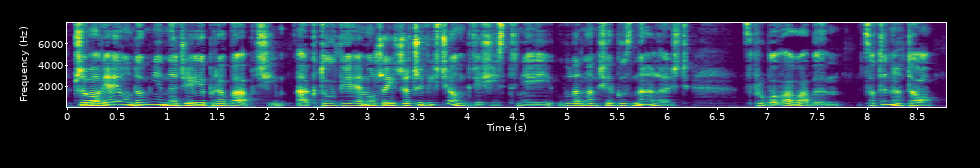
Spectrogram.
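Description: A woman reading an audiobook, voicing the narrator's blunt, excitable young sister. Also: on the low side, moderate pace, natural voice. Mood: determined. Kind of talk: audiobook character voice.

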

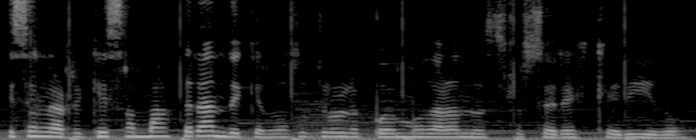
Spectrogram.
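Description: A woman telling a moral story in a sermon, animated, with frequent fillers. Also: mid-range voice, fast talker, faint music behind.

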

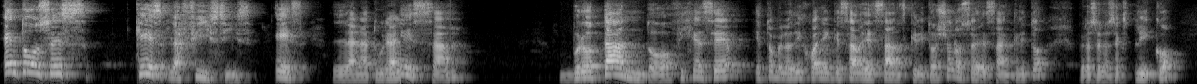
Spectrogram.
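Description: A man with a Rioplatense accent lectures on philosophy, talking directly to his audience and repeating words for emphasis. His pitch swings widely as he explains. The sound is roomy and a little dull. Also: big pitch swings, unhurried, darkish tone. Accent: Rioplatense Spanish. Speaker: philosophy teacher. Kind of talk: lively lecture to camera.

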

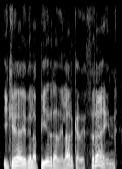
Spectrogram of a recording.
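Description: A man voicing a grave adult leader of men who speaks slowly and measuredly. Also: mid-range voice, very animated, dry recording, clean studio sound.

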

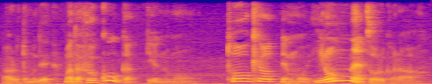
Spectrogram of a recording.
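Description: A man with an Osaka Kansai accent talks fast in casual radio-style banter. His voice swings widely up and down as he tells a story. He co-hosts a laid-back chat show. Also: mid-range voice, huge pitch swings. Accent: Osaka Kansai dialect. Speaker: co-host.

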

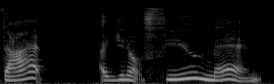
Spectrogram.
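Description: A woman's voice: mid-range voice, animated, takes it slowly. A middle-aged woman co-host in casual conversation, often affirming the other speaker. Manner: warmly affirming, frequent agreement sounds.

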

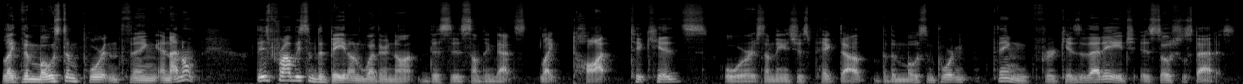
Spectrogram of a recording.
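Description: A man's voice: sits low, big pitch swings, normal speed, a bit bright. A man hosting a podcast, chatting casually and animatedly and laughing often. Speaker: podcast host. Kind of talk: casual chat.

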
